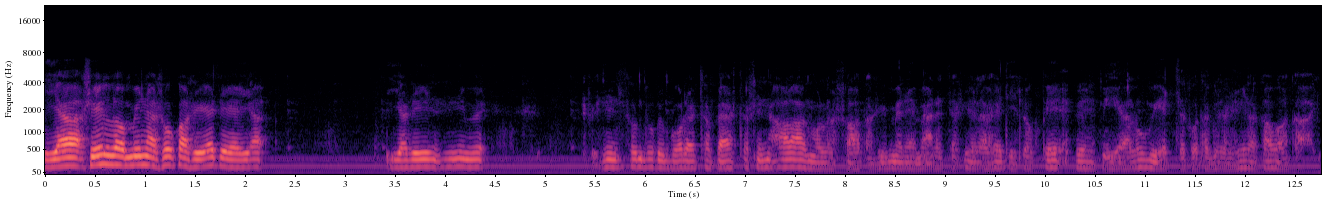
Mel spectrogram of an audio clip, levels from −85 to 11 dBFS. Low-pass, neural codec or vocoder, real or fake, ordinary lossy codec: 7.2 kHz; none; real; none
